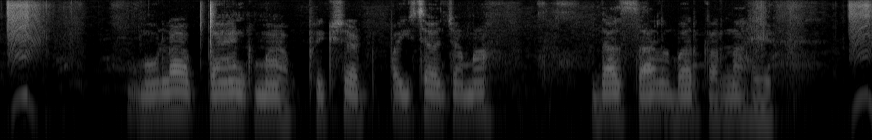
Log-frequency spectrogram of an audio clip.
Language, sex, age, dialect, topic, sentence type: Chhattisgarhi, male, 18-24, Northern/Bhandar, banking, question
